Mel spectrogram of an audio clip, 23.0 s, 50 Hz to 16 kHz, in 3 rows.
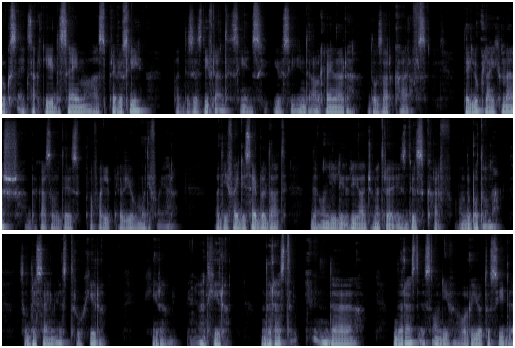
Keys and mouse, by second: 0.1 middle click, 0.4-1.4 middle drag, 1.5-1.9 alt+middle drag, 2.0-2.4 alt+middle drag, 3.4 alt+click, 5.7-6.1 alt+drag, 6.8 alt+click, 9.6 click, 10.3-10.8 shift+drag, 11.3 Tab, 12.3 alt+a, 13.6 click, 14.0 g, 15.2 Tab, 15.7-22.5 typing, 16.0 click, 17.2 click, 18.2 click, 19.8-20.5 drag, 21.1-22.2 drag, 22.5-23.0 drag.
